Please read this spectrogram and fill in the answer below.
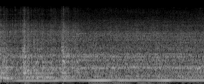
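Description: Countertop blender running steadily at high speed, blending chopped coconut with water into coconut milk.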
